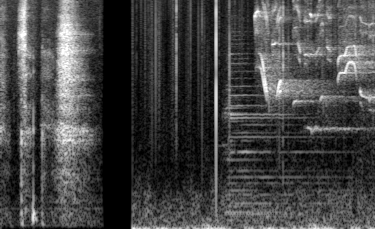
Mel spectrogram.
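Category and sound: bird, birdsong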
